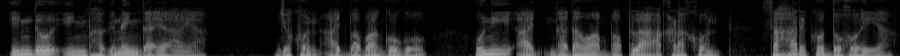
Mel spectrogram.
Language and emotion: Santali, sad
